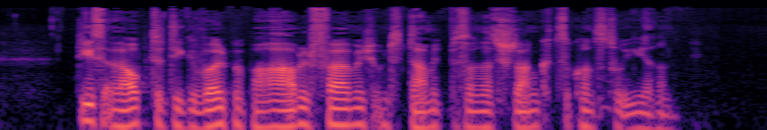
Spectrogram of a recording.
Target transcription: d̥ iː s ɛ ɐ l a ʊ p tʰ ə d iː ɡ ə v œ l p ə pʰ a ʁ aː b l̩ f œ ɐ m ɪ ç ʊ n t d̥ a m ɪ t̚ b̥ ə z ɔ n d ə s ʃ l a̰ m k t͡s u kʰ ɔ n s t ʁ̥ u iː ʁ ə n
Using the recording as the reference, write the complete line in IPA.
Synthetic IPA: d̥ iː s ɛ ɐ l a ʊ p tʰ ə d iː ɡ ə v œ l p ə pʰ a ʁ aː b l̩ f œ ɐ m ɪ ç ʊ n t d̥ a m ɪ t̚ b̥ ə z ɔ n d ɐ s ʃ l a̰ ŋ k t͡s u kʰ ɔ n s t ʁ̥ u iː ʁ ə n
